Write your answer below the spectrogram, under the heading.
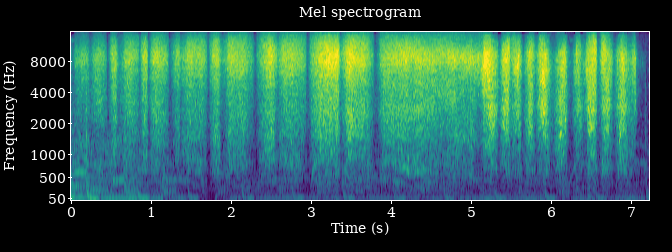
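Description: Quick rubbing strokes of a hand smoothing canvas cloth down onto a car roof coated with contact cement. The strokes come faster, about four or five a second, near the end.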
